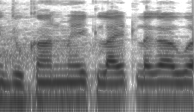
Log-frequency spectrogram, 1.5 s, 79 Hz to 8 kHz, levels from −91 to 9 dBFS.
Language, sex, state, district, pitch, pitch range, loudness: Hindi, male, Jharkhand, Deoghar, 135 Hz, 130-135 Hz, -16 LUFS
